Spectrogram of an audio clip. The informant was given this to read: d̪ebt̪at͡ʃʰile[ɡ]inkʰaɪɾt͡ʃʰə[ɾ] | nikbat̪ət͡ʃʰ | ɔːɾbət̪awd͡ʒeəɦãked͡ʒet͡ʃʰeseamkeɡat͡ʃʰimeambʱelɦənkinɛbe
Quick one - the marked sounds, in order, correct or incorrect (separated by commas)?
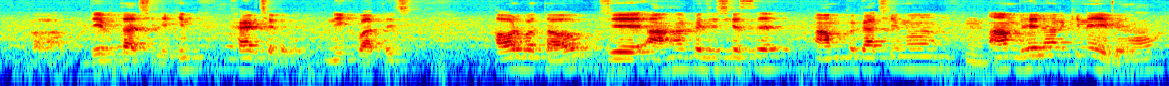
incorrect, incorrect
